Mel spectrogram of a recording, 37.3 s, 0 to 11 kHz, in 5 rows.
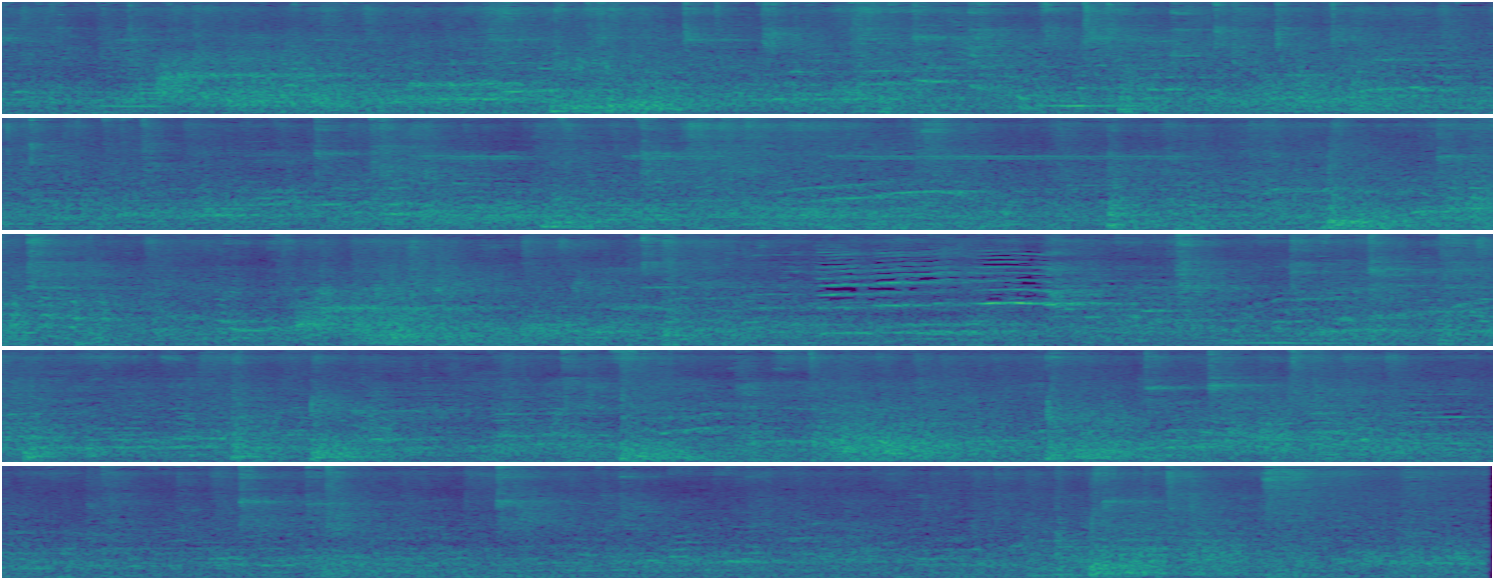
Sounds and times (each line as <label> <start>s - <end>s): children 0.0s - 9.5s
people 0.0s - 37.2s
children 10.4s - 27.5s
